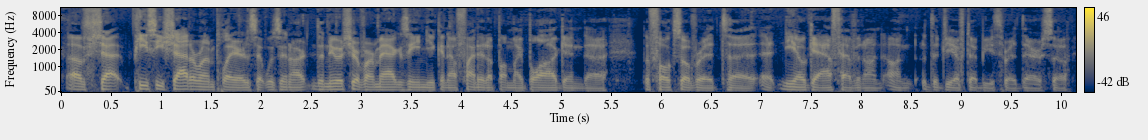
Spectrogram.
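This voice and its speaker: A man hosting a casual gaming podcast, chatty and quick to laugh. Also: sits low, fairly even intonation, a bit bright, no echo. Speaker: podcast host.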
